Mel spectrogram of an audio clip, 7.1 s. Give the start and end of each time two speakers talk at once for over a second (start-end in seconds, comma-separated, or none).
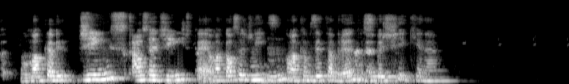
none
